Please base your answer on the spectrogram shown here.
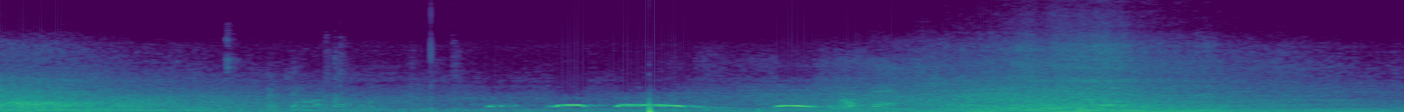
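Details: A local male spotted dove kept by hobbyists gives a short cooing phrase of soft, low, hollow coos, the middle note drawn out, over steady background rumble and faint voices.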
